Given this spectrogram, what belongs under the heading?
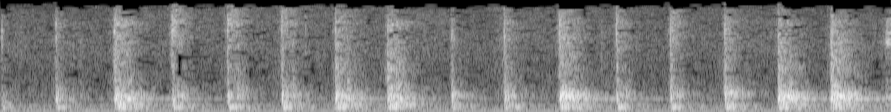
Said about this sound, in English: I get you a skinny leg in that board and hold it while they're driving them nails.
